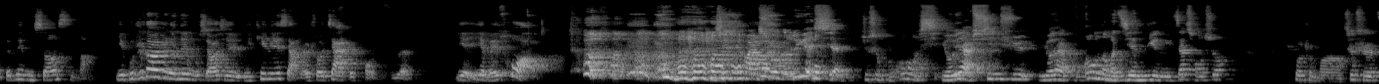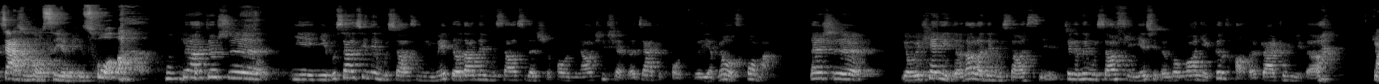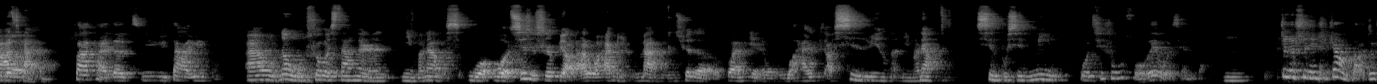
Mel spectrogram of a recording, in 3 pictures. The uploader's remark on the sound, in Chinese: 音质依旧有点飘忽不定，但目前已经斥巨资在改善录音设备了。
